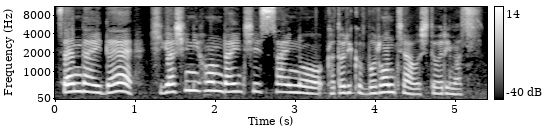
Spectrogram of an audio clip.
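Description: A woman's voice: high-pitched, unhurried, warm tone. Woman answering in simple learner phrasing. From France. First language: French. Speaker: guest, language learner. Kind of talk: interview answers.

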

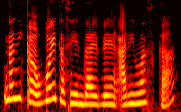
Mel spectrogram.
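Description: A woman's voice: high voice, animated, unhurried. A woman hosting a radio interview show, formal, courteous and encouraging as she asks her guest questions. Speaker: radio host.

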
